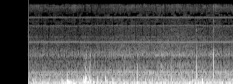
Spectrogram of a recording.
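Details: Korotkoff sounds in a blood pressure measurement with a stethoscope, starting from a zeroed manometer; faint low tapping thumps over stethoscope hiss as the cuff deflates.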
